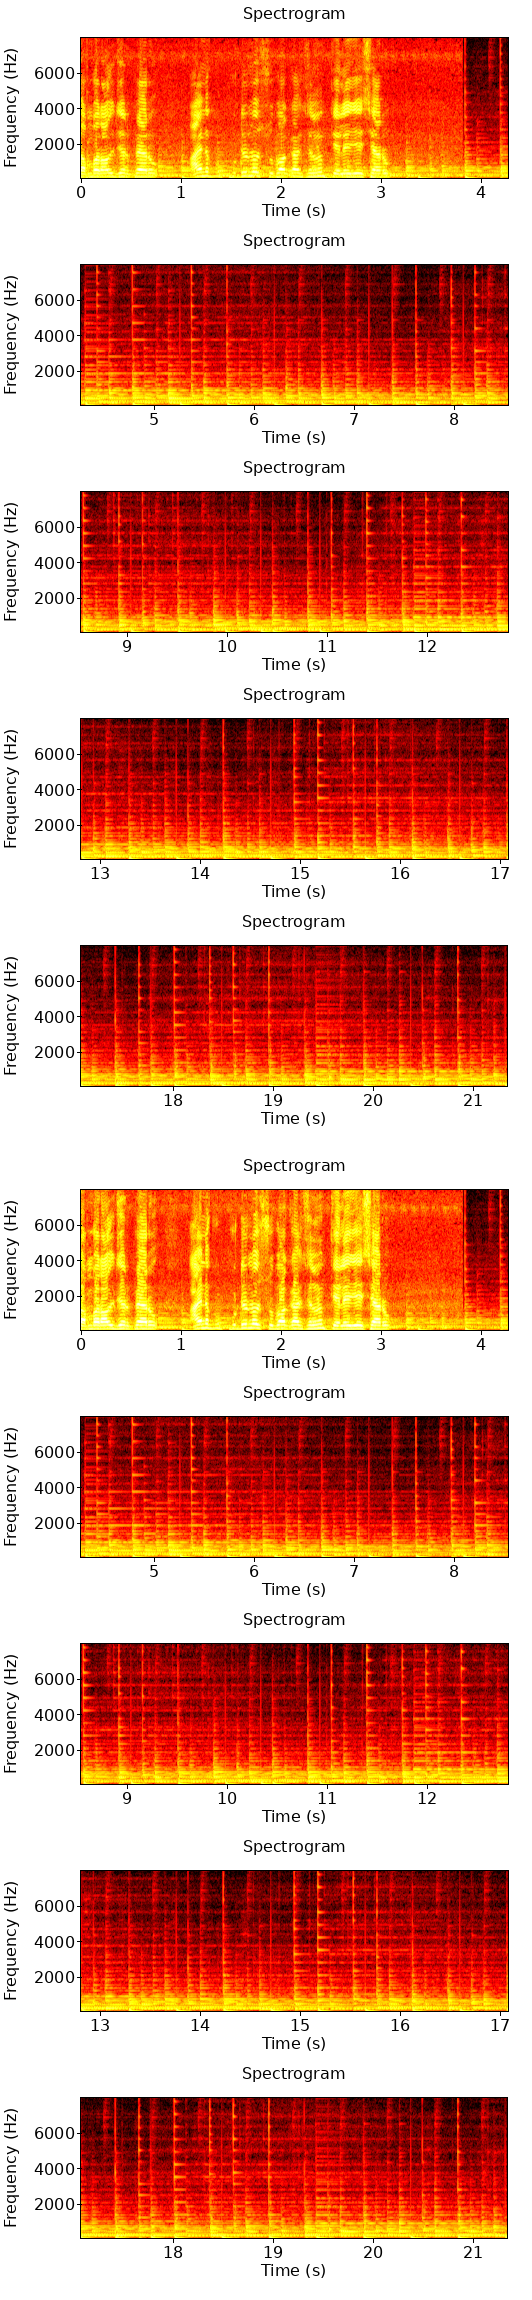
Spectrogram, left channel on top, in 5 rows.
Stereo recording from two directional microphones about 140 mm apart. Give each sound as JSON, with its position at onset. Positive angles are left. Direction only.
{"t": 0.0, "sound": "a man's voice", "side_deg": -15}
{"t": 4.2, "sound": "music", "side_deg": 0}
{"t": 9.8, "sound": "music", "side_deg": 0}
{"t": 11.8, "sound": "music", "side_deg": 0}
